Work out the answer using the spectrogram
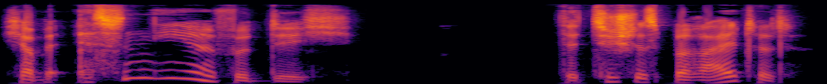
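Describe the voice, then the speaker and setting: A man voicing a sadistic, mocking male machine demon in an audio drama, taunting in a drawn-out, sing-song way. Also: medium pitch, huge pitch swings, sharp tone, no room sound, pitched above the performer's own voice, exaggerated voice.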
